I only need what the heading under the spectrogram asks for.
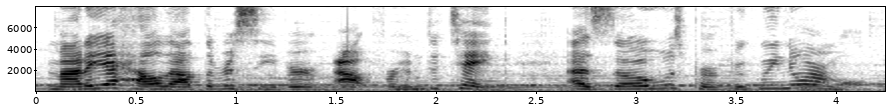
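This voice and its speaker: A woman's voice: a little high, fairly quick, music in the background. A woman reading a visual novel aloud as a dramatic narrator. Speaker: narrator, story reader.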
